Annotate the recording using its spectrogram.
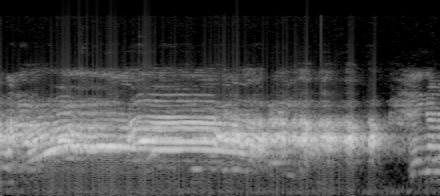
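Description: A woman's loud, high-pitched, drawn-out squealing laugh, held for several seconds with a wavering pitch and fading near the end.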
